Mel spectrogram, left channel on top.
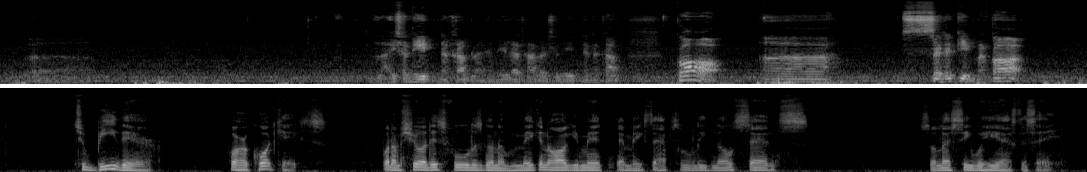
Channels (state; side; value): different; both; correlation 0.00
